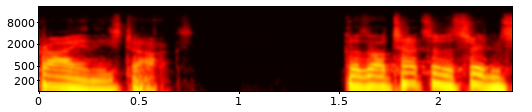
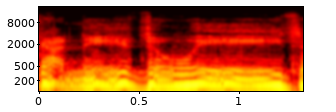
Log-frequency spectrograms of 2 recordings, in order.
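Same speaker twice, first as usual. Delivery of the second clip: imitating clients; 2 semitones higher, slower than usual. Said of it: "And they're like".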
